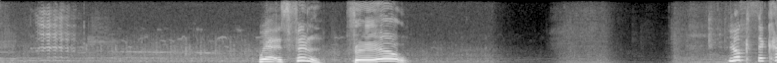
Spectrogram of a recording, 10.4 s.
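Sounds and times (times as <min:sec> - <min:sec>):
sheep bleating: 0:00.0 - 0:03.0
speech: 0:03.4 - 0:05.5, 0:09.8 - 0:10.3.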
